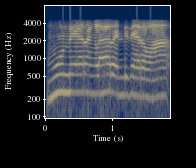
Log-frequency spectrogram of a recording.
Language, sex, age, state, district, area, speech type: Tamil, female, 60+, Tamil Nadu, Tiruppur, rural, conversation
